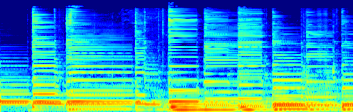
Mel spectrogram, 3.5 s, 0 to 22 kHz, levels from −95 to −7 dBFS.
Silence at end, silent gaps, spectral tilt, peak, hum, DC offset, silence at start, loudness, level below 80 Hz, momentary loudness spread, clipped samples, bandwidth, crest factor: 0 s; none; -6.5 dB/octave; -12 dBFS; none; under 0.1%; 0 s; -28 LUFS; -56 dBFS; 7 LU; under 0.1%; 17.5 kHz; 16 dB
